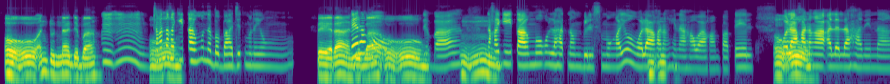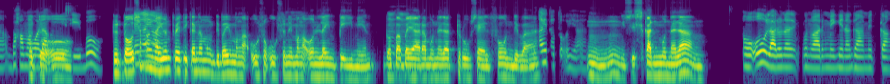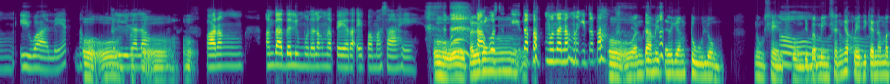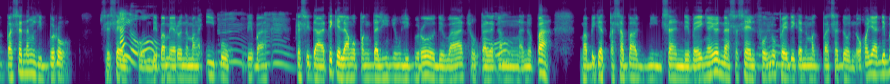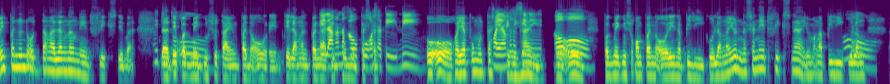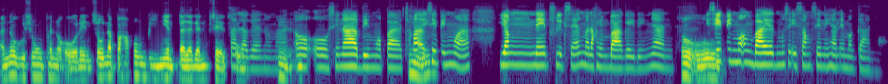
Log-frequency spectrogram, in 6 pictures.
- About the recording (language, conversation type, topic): Filipino, unstructured, Ano ang paborito mong kagamitang nagpapasaya sa iyo?
- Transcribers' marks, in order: laugh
